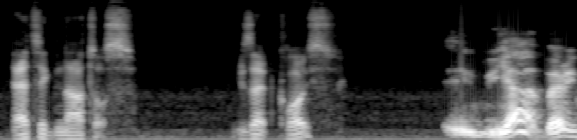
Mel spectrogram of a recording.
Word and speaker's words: Ategnatos: It's Ategnatos. Is that close? Yeah, very much, actually. The only thing is that in Gaulish language, the G is pronounced as a so it's actually Ategnatos.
